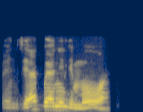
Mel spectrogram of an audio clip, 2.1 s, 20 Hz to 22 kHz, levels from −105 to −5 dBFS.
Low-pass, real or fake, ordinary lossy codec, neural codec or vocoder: 5.4 kHz; real; Opus, 24 kbps; none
